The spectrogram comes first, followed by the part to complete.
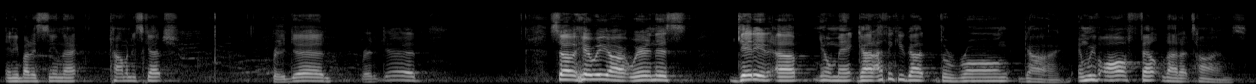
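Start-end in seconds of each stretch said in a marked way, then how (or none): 2.7-3.3 sketch catchphrase. Retold or imitated. Quoting a comedy sketch catchphrase. 3.6-4.2 sketch catchphrase. Retold or imitated. 5.5-12.5 loud, high, fervent preaching. Acted. Youth pastor preaching to the group, loud and fervent.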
